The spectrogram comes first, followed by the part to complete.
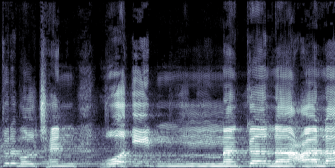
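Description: A man's voice chanting in a melodic, sliding tune into a public-address microphone, the sung recitation style of a Bengali waz sermon. Under it runs a steady low hum.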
